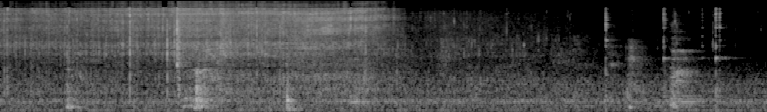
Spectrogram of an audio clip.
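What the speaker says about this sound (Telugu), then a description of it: "నెక్స్ట్ వచ్చేసి ఈ తయారు చేసుకున్న బ్యాటర్ని వేద్దాము." Besan batter poured onto fried onions in a pan for methi zunka brings a loud sizzle that gradually settles, followed by intermittent stirring scrapes and clinks.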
